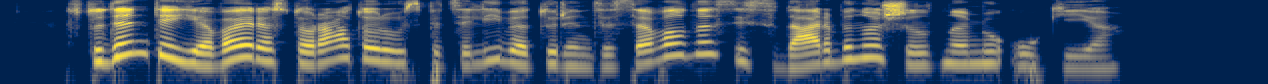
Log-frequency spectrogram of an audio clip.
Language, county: Lithuanian, Kaunas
